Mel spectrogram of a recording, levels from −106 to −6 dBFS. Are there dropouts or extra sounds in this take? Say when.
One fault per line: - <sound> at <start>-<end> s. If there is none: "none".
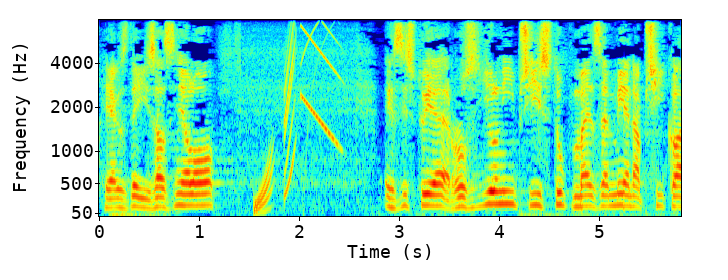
- chirp at 1.5-2.5 s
